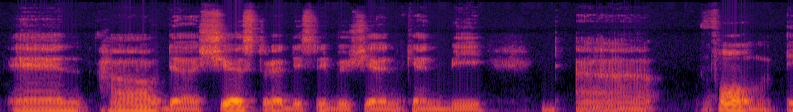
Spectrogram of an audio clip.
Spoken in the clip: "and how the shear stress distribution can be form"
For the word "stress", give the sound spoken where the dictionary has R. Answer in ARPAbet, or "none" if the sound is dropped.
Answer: none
